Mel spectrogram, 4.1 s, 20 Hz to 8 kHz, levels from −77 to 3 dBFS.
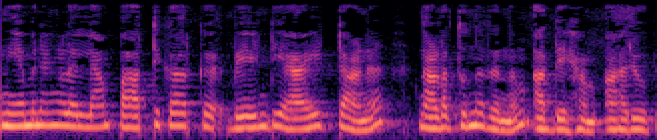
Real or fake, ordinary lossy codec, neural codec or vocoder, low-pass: real; none; none; 7.2 kHz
